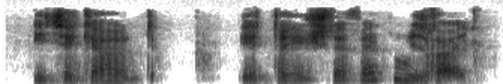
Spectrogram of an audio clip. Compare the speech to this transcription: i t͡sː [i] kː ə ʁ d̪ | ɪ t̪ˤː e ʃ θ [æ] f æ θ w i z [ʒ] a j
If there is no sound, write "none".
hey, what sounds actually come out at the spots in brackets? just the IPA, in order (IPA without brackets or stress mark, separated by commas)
æ, æ, ʁ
